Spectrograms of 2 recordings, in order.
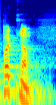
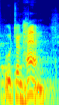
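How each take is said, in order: First: The name is said with two syllables. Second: The name is said with three syllables. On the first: The speaker calls it right. "they pronounce it as Putnam" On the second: The speaker calls it wrong. "they don't pronounce it as Putenham"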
